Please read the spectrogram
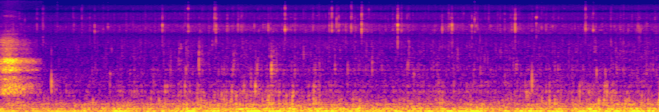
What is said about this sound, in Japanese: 炭の燃えるいい音がします。鉄瓶のお湯が沸く音も。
